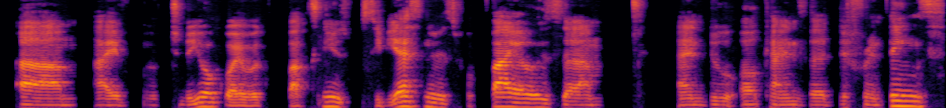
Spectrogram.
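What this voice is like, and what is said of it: Speaks with a non-American accent. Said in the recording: “hence my accent”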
